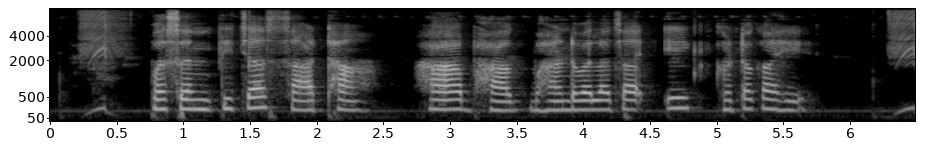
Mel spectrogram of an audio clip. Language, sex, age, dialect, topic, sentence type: Marathi, female, 31-35, Varhadi, banking, statement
